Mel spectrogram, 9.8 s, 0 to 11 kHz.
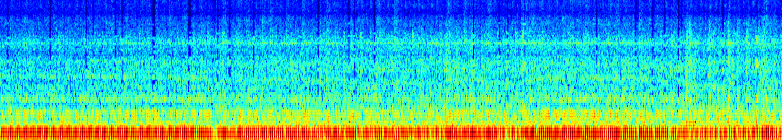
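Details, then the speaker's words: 1980 Honda GL1100 Goldwing flat-four, carbs just cleaned and overhauled, started cold (about 3°C) with idle raised for carb sync: deep idle with occasional skips, not running on all four cylinders; intermittent misfire expected to ease once warmed up. "Yeah, it doesn't run on all fours all the time. So, let's uh give it some time and let it properly heat up."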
